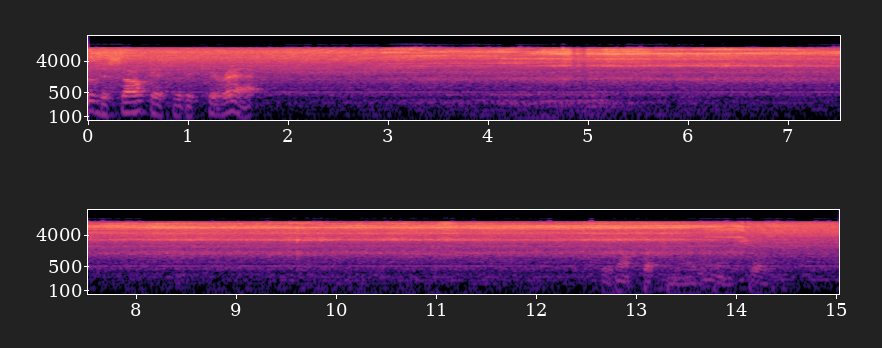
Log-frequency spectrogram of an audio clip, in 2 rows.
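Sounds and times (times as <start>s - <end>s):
dental equipment hiss and whine: 0.0s - 15.0s.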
